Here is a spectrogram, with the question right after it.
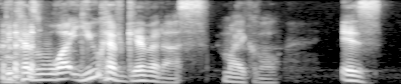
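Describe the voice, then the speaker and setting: Speaking at a very slow pace, a man with a fairly high pitch swings very widely up and down. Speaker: podcast co-host. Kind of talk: casual chat.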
